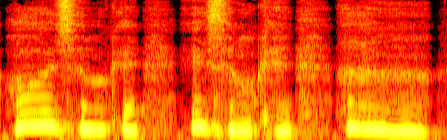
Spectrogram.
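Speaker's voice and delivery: high cooing to a small dog. A narrator's reading. Woman coos to her rescued dog, high and tender. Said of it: "she cooed to it".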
